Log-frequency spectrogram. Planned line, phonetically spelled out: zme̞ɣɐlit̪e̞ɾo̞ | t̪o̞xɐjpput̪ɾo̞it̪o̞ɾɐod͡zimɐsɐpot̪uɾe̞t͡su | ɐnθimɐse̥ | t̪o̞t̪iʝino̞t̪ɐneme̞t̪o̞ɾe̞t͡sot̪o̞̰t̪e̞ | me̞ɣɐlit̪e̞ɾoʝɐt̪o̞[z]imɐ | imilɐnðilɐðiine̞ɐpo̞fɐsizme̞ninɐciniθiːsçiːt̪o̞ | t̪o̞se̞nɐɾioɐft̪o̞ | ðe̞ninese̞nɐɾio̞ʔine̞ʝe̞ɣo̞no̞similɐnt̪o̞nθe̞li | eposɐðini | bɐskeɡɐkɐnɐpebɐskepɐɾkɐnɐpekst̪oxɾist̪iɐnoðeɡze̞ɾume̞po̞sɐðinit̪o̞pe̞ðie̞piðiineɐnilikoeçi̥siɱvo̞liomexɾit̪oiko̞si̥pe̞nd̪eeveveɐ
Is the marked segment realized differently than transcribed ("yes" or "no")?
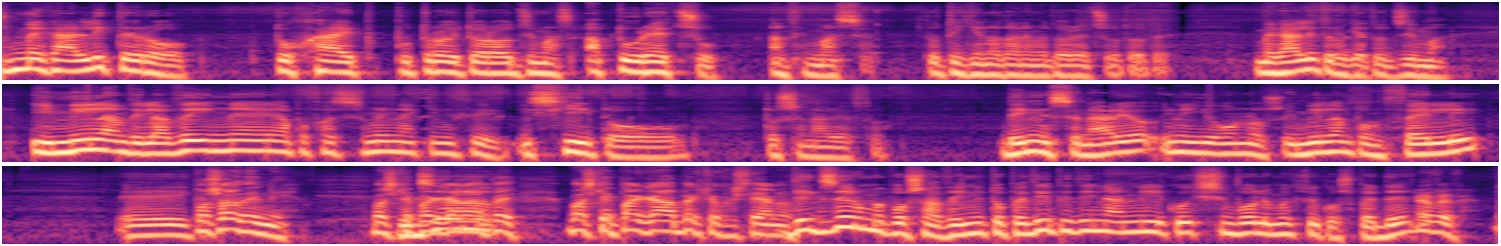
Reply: yes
